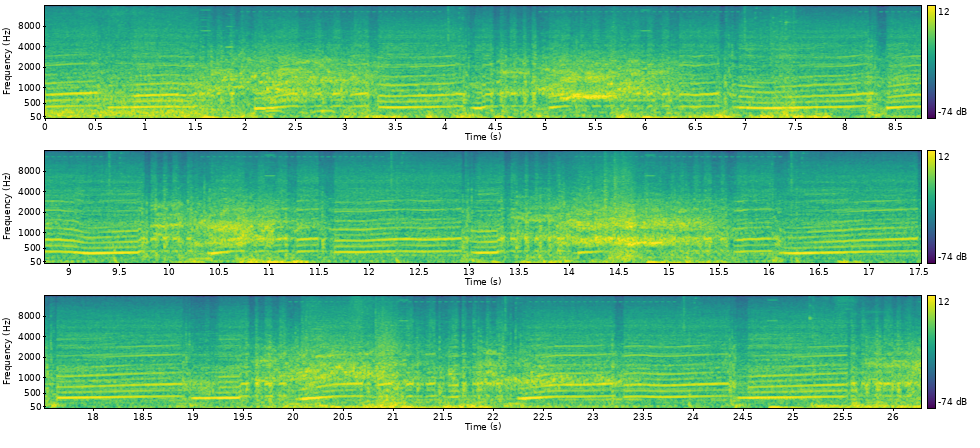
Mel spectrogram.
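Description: A sports car engine roars at high speed.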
